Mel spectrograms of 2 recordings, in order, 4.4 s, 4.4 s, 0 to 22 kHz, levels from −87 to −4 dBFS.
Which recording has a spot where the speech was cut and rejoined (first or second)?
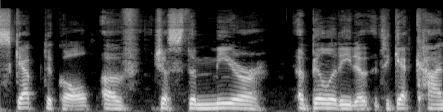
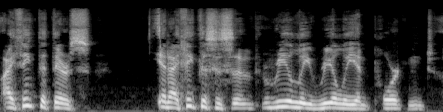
first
